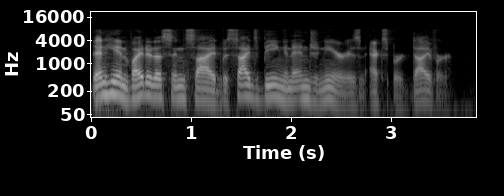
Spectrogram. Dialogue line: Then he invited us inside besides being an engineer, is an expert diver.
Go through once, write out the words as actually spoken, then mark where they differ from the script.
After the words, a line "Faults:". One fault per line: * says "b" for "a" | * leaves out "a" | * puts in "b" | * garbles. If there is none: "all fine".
Then he invited us inside besides being an engineer, is an expert diver.
Faults:
all fine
